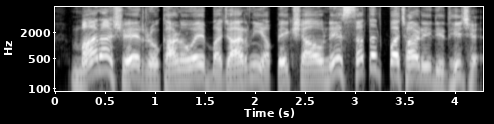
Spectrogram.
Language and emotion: Gujarati, happy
